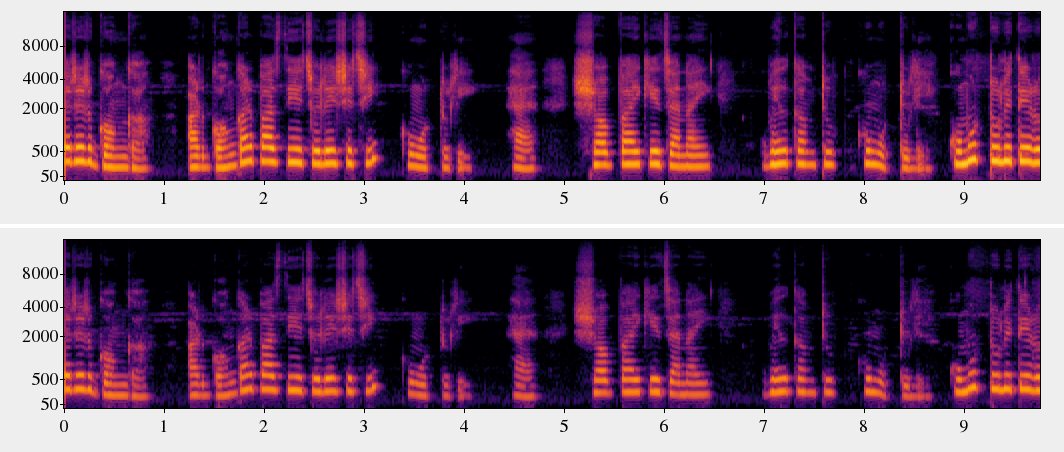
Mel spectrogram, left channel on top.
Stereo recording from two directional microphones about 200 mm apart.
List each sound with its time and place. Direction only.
0.0 s a woman's voice: 30° left (ahead or behind)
